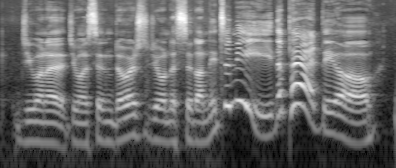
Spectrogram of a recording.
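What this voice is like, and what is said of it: Cartoonish Italian Mario-style voice. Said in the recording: “do a Mario voice”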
